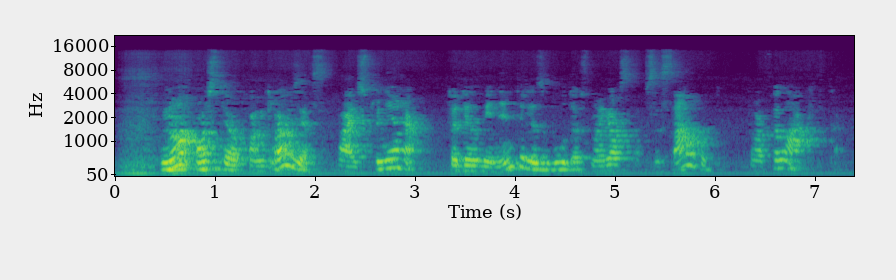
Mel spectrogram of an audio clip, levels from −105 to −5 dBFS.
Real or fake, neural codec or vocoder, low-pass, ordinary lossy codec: real; none; 14.4 kHz; AAC, 48 kbps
